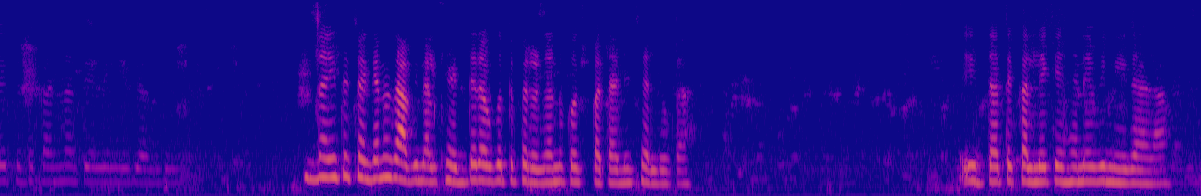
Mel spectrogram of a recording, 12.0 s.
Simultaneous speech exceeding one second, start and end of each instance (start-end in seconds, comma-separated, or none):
none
